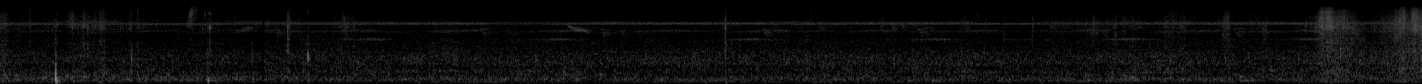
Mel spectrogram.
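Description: A steady high-pitched insect drone, with a short chirp repeating about once a second. A few light clicks of handling come near the start, and a louder rustle comes near the end.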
